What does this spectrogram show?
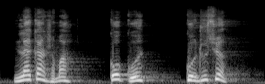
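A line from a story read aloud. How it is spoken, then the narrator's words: Shouting. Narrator (Chinese): 我又对着那个鬼影喊道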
